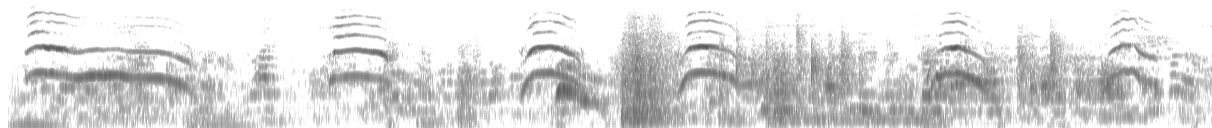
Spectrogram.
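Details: Angry cat yowling in a string of arched, drawn-out meows about every one to two seconds, with a harsh breathy hiss in the middle and low room noise and a few faint voices underneath.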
